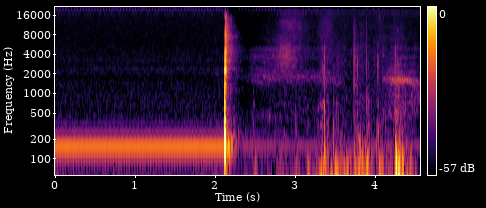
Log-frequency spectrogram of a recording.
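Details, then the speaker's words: PRS MT15 amplifier, FX loop with something plugged in, after preamp tube swap, half/full power mode: steady low residual hum about two seconds, then thump and handling noise; effects loop hum. "If something's plugged into the effects loop, I'm not sure if you can still hear it, it's a small amount of hum."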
